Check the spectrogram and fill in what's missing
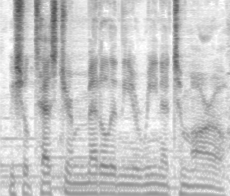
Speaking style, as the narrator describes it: the dragon snarled

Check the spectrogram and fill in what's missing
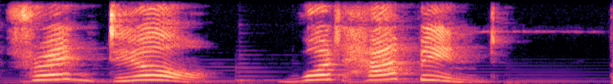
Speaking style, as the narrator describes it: the crow cried

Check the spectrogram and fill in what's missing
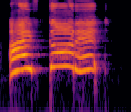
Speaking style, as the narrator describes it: shouted Emily

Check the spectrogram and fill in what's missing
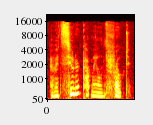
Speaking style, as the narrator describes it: spat

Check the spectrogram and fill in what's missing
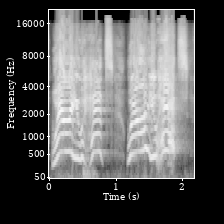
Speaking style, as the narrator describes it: shouting

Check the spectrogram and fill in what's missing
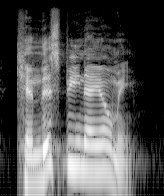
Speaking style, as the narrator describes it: the local women exclaimed

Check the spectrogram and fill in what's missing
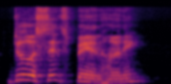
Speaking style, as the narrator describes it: he would shout out to Misty

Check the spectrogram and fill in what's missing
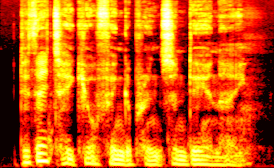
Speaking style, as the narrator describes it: gloomily said in a low voice

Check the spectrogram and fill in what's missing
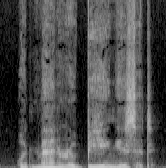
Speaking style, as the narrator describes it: Driz whispered to Belwar

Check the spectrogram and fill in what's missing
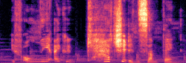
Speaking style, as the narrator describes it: cried

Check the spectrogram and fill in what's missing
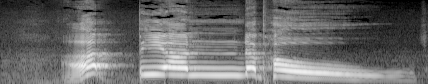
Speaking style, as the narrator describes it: the other shouted

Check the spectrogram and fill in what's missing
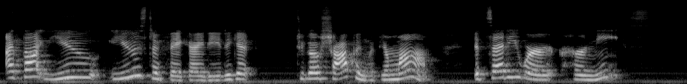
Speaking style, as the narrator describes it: Luke said timidly

